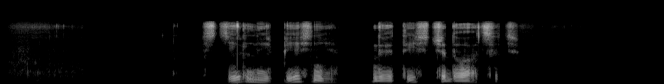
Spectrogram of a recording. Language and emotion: Russian, neutral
